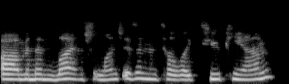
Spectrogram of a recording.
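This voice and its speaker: A woman speaks with an American accent. Her pitch is fairly high, with ordinary variation. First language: Spanish. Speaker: wellness blogger. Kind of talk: casual interview chat. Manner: many fillers, halting.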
